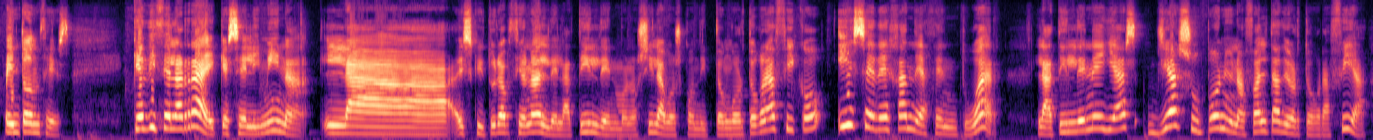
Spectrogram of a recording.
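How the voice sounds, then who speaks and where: A woman's voice: medium pitch, sing-song, unhurried. A woman with an accent from Spain, a Spanish language teacher explaining spelling rules on a live stream and often checking in with her listeners.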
